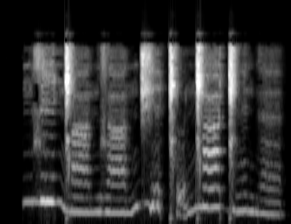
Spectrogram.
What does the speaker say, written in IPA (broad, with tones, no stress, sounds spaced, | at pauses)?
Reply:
n z e˦ ŋ͡ǁ ã˨ n z ã˨ n d͡ʒ ḛ˦ ǁ ə̰˨ ŋ͡ǁ a˦ ɡ͡ǁ ẽ˧ ɡ ɛ̃˨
